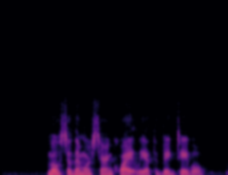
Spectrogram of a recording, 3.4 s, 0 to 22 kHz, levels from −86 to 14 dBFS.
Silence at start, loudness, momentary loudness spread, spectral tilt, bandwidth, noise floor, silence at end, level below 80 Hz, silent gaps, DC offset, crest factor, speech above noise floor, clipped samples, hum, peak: 0.7 s; -36 LUFS; 5 LU; -5.5 dB/octave; 9.4 kHz; -77 dBFS; 0.35 s; -78 dBFS; none; under 0.1%; 18 dB; 41 dB; under 0.1%; none; -20 dBFS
